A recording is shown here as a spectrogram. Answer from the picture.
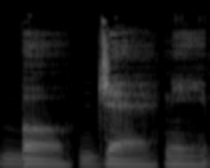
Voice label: "bojeni", concat syllables; Affixing experiment

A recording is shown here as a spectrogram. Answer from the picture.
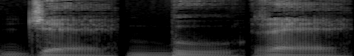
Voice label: "jebure", concat syllables; Affixing experiment

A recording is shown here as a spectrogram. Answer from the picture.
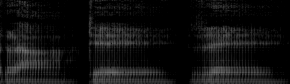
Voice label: "ratere", concat syllables; Affixing experiment

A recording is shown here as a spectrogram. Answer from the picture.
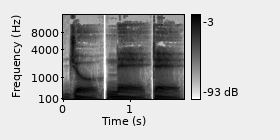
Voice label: "jonete", concat syllables; Affixing experiment

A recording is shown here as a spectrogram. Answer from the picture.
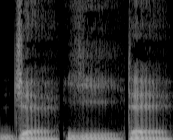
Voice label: "jeyite", concat syllables; Affixing experiment

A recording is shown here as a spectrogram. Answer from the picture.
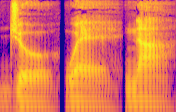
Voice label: "jowena", concat syllables; Affixing experiment

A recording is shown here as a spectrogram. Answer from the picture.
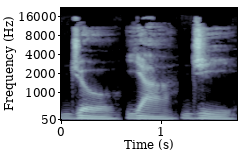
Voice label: "joyaji", concat syllables; Affixing experiment

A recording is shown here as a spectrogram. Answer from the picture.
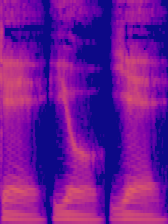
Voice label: "keyoye", concat syllables; Affixing experiment

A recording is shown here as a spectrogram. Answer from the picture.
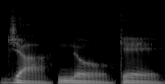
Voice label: "janoke", concat syllables; Affixing experiment

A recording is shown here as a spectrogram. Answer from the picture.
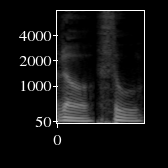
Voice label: "rothu", concat syllables; Affixing experiment

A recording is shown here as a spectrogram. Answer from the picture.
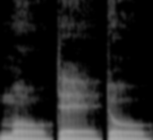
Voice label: "moteto", concat syllables; Affixing experiment

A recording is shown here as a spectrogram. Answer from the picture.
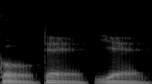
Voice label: "koteye", concat syllables; Affixing experiment

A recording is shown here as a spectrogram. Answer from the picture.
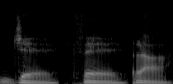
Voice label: "jethera", concat syllables; Affixing experiment

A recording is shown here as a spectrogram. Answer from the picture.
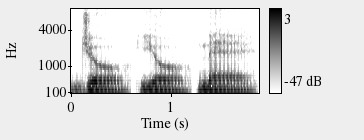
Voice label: "joyome", concat syllables; Affixing experiment

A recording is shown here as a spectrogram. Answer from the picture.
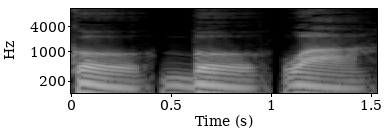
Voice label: "kobowa", concat syllables; Affixing experiment

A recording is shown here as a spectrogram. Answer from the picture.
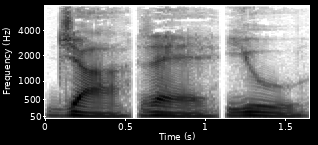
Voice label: "jareyu", concat syllables; Affixing experiment

